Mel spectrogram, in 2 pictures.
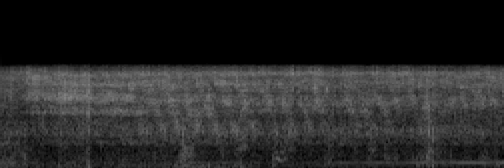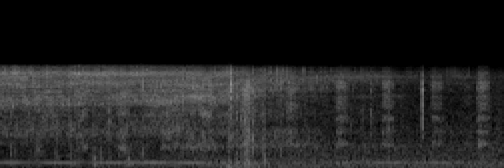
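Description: Water running through a garden hose with a steady hiss. A low steady hum joins partway through, then the flow is shut off at the spigot about seven to eight seconds in, leaving a few small clicks.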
